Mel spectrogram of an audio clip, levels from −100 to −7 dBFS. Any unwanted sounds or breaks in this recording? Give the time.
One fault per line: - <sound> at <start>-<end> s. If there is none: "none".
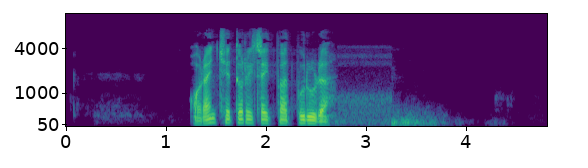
none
